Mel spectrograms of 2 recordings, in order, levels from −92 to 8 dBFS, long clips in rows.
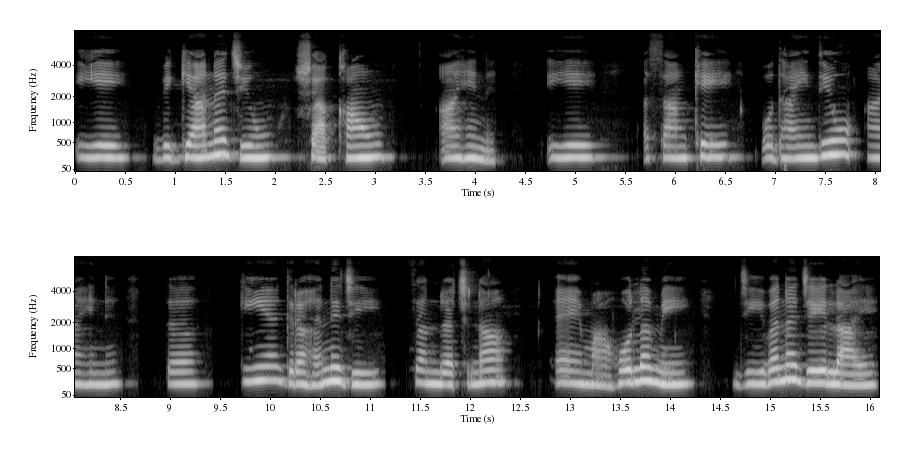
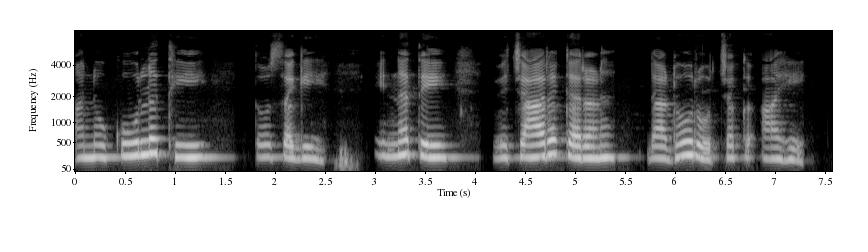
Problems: none marked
